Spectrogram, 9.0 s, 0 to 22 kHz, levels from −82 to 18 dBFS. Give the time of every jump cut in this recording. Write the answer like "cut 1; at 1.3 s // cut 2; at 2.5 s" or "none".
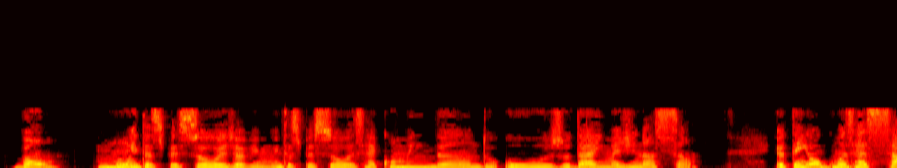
none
